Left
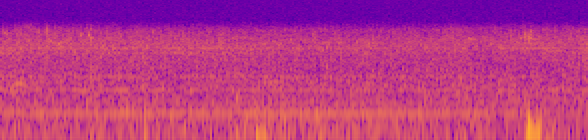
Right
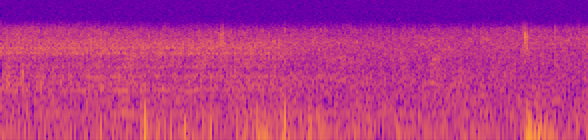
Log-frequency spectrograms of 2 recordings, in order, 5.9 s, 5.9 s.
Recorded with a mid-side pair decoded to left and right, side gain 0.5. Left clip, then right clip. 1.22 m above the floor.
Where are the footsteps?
55° left, 6 m; by 5.9 s 35° left, 3 m.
